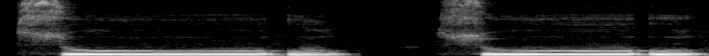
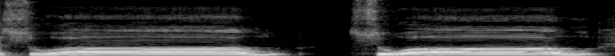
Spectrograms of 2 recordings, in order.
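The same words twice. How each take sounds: First: سوء stretched whole with the seen, drawn out and louder; correct long madd. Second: سواؤ with the waw pulled out separately; mock the children's سواؤ, waw stretched on its own; wrong waw stretch. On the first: Shown as a demonstration. Teacher recites the correct madd for students. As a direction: hold سوء as one long recited sound. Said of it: "تو یہ ہو گیا مد متصل". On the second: Teacher imitates pupils wrongly stretching the waw. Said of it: "اس کو بھی میں دیکھا بچے پڑھ رہے تھے".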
